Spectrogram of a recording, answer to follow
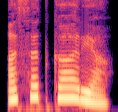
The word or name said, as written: ಅಸತ್ಕಾರ್ಯ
